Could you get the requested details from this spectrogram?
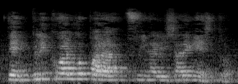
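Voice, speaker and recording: A man's voice: high-pitched, a little fast, reverberant, distant mic, rough recording. A man preaching a sermon as pastor, prompting the congregation to repeat phrases back to him.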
